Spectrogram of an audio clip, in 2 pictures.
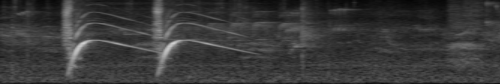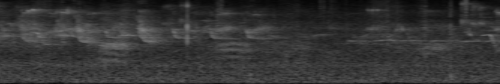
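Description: Birds calling outdoors: two loud whistled calls, each jumping up sharply and then sliding down in pitch, a little under a second apart about a second in, followed by scattered faint chirping of small birds.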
